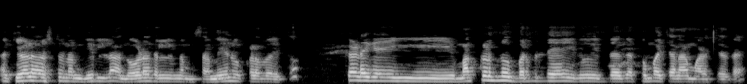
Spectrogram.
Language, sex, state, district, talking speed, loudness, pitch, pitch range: Kannada, male, Karnataka, Shimoga, 130 wpm, -17 LUFS, 150 Hz, 140-160 Hz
